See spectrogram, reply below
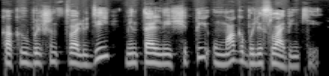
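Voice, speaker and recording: A man's voice: on the high side, moderate pace, a little mellow, dry recording, clean studio sound. A man reading a fantasy audiobook in a wry, ironic narrating voice.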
